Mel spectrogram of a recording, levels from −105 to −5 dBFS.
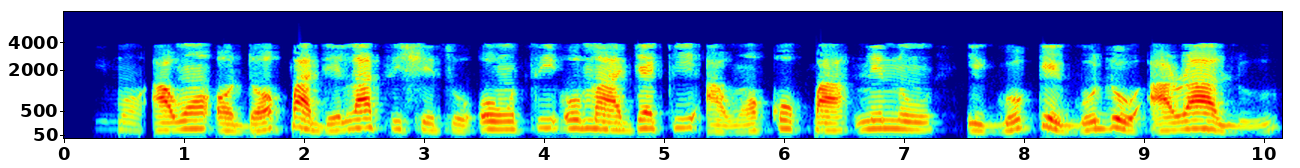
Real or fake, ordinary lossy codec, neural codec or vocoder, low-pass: real; AAC, 16 kbps; none; 7.2 kHz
